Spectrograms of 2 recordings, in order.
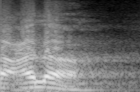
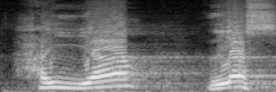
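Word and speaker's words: على: So people, when they pronounce, they miss out the ayn on the ala. So they would read it, hayya ala salah, hayya ala salah, hayya las, and they would completely miss out the ayn.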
